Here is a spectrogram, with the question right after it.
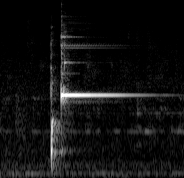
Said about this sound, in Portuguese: Notificação de mensagem.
